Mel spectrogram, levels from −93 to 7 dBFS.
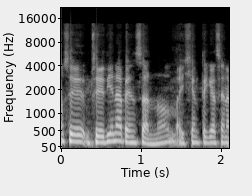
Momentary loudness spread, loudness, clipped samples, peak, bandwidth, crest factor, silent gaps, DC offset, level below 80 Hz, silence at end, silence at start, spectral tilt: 6 LU; -15 LUFS; under 0.1%; 0 dBFS; 13.5 kHz; 14 dB; none; under 0.1%; -52 dBFS; 0 s; 0 s; -6.5 dB/octave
